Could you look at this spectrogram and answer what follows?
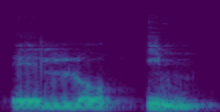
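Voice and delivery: Elohim drawn out, stress on final -im; acento en la última. Shown as a demonstration. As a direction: separate Elohim slowly and land on -him. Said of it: "aquí en esta sílaba aparece". (Elohim lento, con el acento en la última sílaba)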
